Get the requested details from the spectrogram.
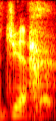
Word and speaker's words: GIF: It's Jif. – It's Gif. – it's Jif. – Yes, yeah. The pronouncer, the inventor of the Jif, would like you to know it's pronounced with a soft G.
